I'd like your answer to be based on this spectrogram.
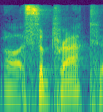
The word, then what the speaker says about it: SBTRKT: Subtract. That's spelled SBTRKT.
